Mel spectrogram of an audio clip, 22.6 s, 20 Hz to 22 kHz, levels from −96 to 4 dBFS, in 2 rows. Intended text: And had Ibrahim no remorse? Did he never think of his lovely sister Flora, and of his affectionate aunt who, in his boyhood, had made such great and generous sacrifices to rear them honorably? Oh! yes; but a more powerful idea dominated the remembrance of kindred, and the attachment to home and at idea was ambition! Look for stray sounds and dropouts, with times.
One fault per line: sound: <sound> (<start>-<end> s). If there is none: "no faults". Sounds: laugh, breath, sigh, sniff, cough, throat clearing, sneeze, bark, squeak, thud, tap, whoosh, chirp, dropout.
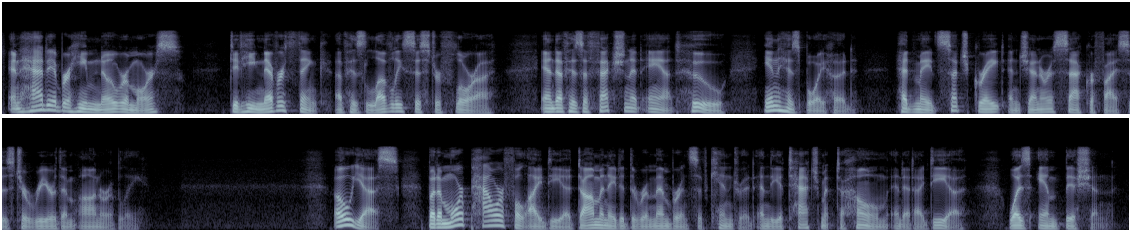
no faults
